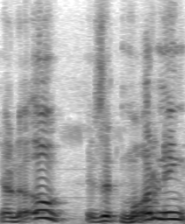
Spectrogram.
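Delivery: put-on old man voice, slow and high. Playing a character just woken by a visitor: old man voice. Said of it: "I continue my, my old man shtick".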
